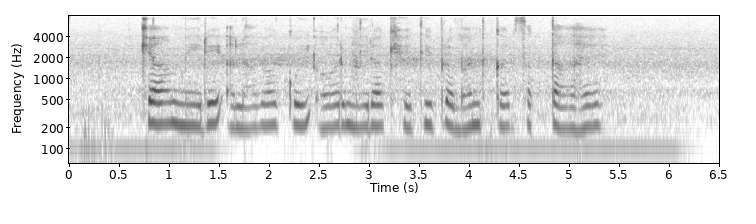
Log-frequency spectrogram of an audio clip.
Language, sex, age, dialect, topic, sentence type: Hindi, female, 18-24, Marwari Dhudhari, banking, question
